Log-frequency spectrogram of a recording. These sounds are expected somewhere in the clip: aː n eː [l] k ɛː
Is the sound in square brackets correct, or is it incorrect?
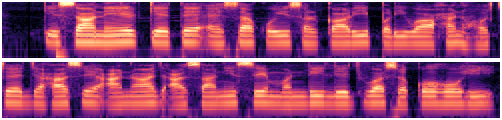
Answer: incorrect: ɾ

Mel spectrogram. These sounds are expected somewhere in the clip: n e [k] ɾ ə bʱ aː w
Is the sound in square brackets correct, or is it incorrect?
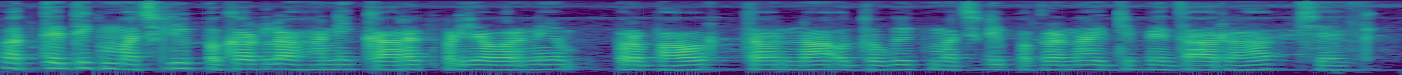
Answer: incorrect: p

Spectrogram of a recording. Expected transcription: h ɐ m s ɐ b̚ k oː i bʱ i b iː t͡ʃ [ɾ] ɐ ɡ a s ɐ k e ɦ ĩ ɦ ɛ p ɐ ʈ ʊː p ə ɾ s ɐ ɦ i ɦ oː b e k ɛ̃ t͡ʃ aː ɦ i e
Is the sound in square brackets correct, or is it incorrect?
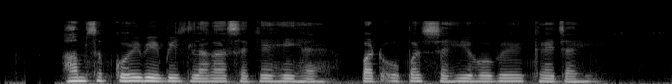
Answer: incorrect: l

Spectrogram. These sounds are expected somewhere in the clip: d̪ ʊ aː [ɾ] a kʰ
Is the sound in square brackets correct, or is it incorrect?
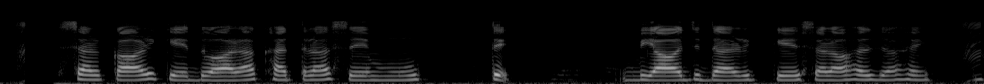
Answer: correct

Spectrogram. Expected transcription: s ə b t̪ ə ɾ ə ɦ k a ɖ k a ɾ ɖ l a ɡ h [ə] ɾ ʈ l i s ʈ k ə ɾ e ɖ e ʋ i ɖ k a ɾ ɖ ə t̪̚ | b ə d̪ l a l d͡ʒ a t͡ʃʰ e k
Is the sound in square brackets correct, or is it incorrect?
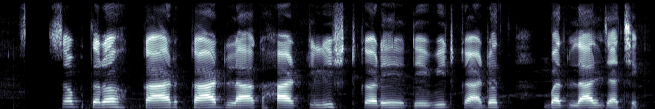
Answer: incorrect: a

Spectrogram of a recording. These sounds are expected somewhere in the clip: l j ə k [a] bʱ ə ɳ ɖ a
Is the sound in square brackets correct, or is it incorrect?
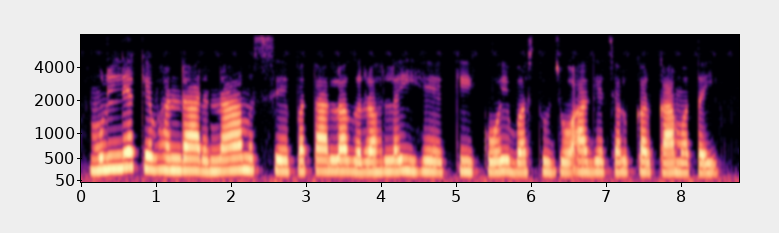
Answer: incorrect: e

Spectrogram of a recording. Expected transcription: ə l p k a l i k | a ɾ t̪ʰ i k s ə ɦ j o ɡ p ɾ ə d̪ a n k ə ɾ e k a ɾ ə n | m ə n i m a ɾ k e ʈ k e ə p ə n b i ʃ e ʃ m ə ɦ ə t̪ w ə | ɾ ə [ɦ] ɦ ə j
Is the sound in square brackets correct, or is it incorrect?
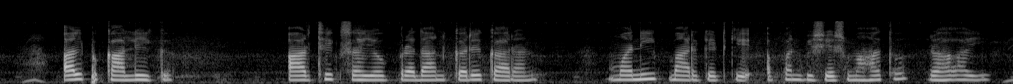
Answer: correct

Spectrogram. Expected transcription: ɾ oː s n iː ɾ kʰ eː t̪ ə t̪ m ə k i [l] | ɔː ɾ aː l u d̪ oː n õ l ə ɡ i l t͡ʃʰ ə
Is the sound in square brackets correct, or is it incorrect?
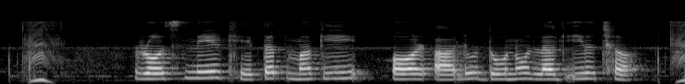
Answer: incorrect: none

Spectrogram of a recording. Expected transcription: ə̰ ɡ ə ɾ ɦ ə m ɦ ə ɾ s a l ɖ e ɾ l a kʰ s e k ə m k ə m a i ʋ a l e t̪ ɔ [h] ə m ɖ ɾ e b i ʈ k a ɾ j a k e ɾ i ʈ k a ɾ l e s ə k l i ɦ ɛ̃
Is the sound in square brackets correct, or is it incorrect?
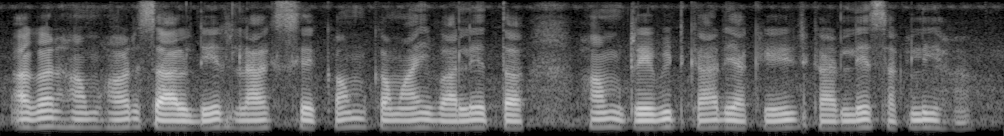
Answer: correct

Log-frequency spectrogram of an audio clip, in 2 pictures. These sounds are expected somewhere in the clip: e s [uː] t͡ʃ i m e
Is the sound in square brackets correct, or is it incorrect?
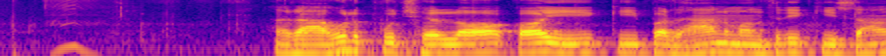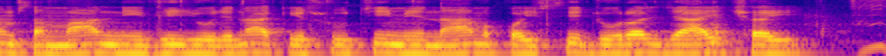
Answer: incorrect: u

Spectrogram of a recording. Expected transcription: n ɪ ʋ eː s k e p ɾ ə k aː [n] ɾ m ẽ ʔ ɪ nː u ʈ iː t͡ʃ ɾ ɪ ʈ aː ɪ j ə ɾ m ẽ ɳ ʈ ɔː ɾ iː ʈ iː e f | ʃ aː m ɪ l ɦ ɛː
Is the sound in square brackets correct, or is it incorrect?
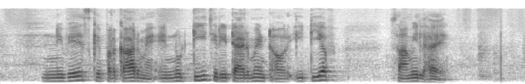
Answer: incorrect: none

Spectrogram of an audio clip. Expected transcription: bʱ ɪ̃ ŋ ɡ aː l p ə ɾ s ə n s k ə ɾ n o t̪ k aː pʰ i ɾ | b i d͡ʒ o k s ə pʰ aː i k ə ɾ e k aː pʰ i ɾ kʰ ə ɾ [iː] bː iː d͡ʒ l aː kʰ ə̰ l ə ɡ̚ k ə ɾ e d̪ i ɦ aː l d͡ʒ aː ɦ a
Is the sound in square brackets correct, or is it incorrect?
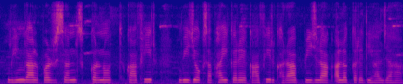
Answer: incorrect: aː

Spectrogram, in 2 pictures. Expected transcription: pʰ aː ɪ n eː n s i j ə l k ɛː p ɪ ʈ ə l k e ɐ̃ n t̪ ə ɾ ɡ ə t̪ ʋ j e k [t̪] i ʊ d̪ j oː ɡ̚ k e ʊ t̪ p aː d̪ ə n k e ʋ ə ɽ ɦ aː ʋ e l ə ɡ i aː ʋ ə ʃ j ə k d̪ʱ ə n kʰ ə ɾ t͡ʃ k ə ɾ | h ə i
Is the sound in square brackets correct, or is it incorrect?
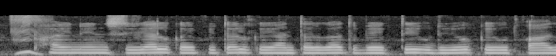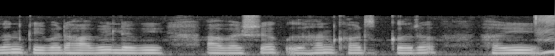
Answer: correct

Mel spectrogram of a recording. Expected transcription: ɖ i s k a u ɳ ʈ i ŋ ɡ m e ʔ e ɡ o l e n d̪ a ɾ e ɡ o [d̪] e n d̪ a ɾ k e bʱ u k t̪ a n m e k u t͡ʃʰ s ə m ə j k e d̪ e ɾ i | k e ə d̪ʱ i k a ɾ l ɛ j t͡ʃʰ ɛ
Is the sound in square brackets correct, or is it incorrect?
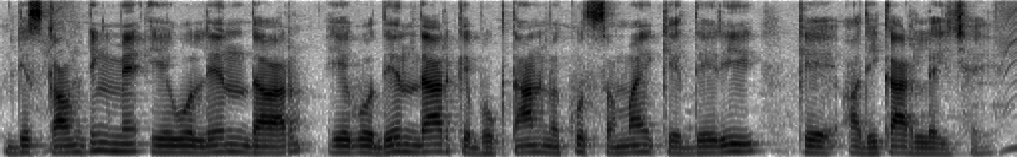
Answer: correct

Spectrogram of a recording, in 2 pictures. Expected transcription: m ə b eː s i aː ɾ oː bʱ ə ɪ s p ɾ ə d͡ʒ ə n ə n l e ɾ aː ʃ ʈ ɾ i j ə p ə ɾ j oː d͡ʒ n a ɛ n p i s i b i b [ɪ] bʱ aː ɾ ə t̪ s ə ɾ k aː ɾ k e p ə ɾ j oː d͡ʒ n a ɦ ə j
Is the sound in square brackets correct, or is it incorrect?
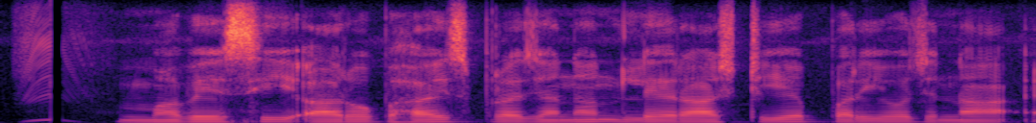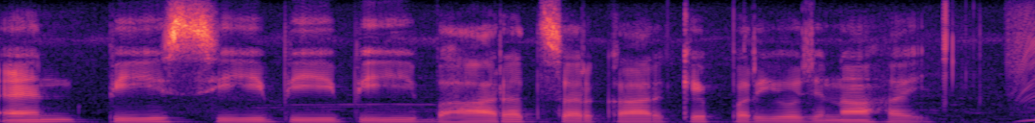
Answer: incorrect: i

